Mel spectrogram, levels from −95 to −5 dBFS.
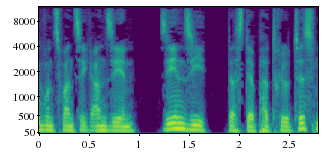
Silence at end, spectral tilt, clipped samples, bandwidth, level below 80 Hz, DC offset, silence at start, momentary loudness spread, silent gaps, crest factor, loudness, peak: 0 s; -6 dB/octave; under 0.1%; 12 kHz; -44 dBFS; under 0.1%; 0 s; 8 LU; none; 14 dB; -21 LUFS; -6 dBFS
